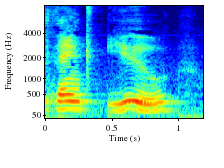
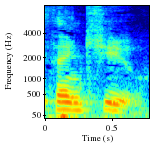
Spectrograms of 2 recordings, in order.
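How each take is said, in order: First: The phrase is said fully and carefully. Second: The phrase is said in a shortened, reduced form. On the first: The speaker calls it wrong. "We don't say thank you" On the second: The speaker calls it right. "we say thank you"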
